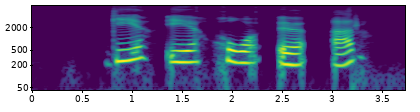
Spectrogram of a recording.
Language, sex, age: Swedish, female, 33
